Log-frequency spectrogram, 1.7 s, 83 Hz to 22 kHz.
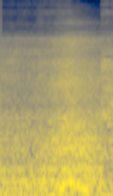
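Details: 2018 Hyundai Accent CRDi 1.6 diesel after engine repair for a piston 2 misfire and knocking: a low, steady idle with an even beat and no knock or stumble, so the engine is running smoothly.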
